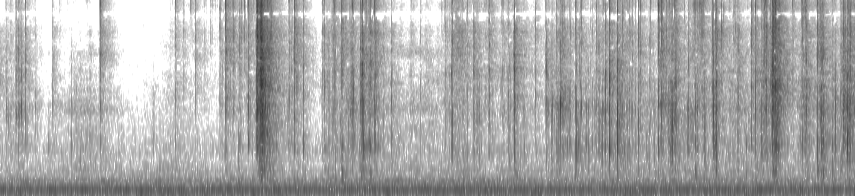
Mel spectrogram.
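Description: Foil Pokémon booster-pack wrapper crinkling and tearing as it is opened by hand: a run of crackles, with one louder crackle about two and a half seconds in.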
